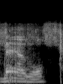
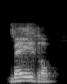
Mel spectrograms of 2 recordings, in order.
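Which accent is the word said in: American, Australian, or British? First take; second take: Australian; American. First: It is said with an Australian pronunciation. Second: It is said with an American pronunciation.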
